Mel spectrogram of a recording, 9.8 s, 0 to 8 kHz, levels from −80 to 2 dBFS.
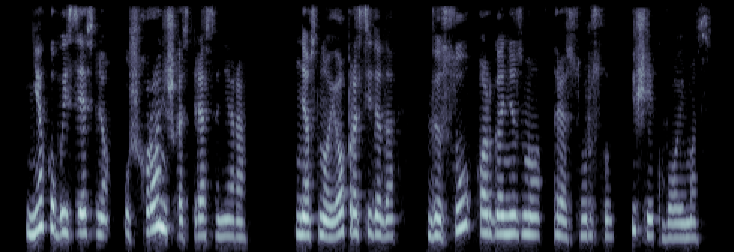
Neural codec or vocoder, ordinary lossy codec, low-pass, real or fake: none; AAC, 32 kbps; 7.2 kHz; real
